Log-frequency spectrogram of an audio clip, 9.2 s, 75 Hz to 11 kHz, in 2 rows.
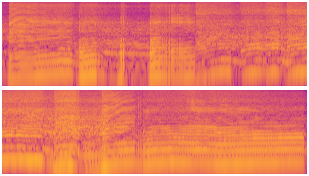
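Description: Yamaha DT200R dirt bike's single-cylinder two-stroke engine revving up and down as it is ridden, its pitch climbing through the revs and dropping back several times. It holds a steady pitch over the last few seconds.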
